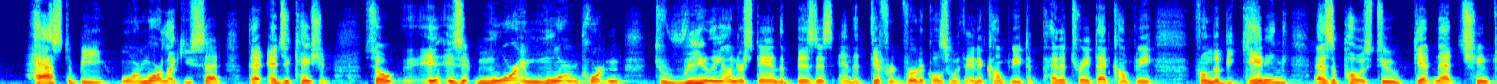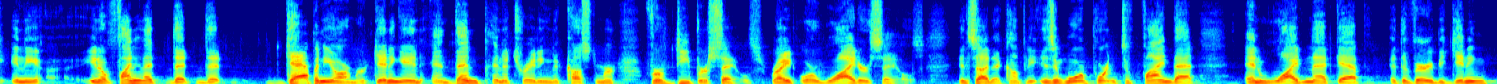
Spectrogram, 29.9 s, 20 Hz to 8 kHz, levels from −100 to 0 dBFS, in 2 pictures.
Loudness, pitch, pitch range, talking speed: -23 LUFS, 140 Hz, 125-155 Hz, 175 wpm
